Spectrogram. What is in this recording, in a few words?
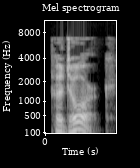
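"padauk", British English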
